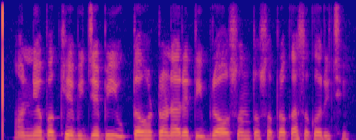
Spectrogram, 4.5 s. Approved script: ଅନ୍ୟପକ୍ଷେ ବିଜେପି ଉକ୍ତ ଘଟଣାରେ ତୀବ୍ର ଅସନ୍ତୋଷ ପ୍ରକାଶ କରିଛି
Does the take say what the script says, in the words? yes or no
yes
